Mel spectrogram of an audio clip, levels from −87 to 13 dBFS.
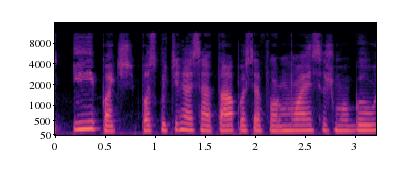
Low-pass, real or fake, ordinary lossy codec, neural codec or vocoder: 14.4 kHz; fake; MP3, 48 kbps; codec, 44.1 kHz, 2.6 kbps, SNAC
